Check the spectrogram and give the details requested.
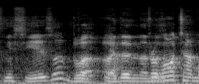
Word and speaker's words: Nicieza: How do you pronounce that last name? Nicieza.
